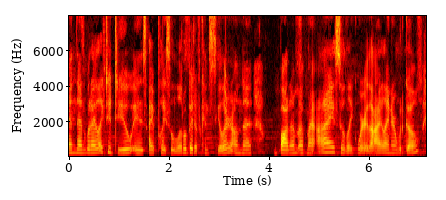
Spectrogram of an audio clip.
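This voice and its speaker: With music in the background, a woman talks at a fairly quick pace. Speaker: beauty vlogger. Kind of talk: makeup tutorial voice-over. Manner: soft, near whisper.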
